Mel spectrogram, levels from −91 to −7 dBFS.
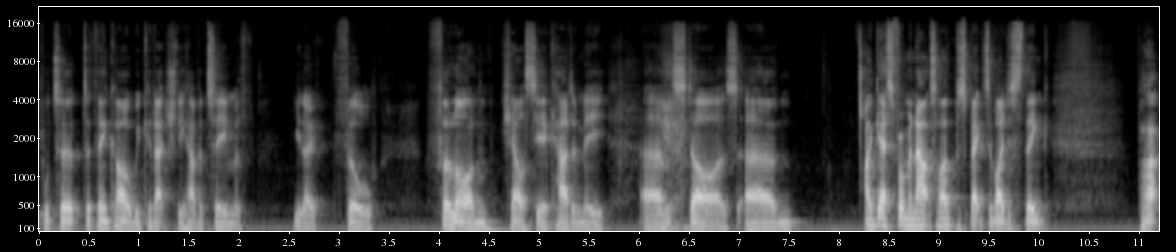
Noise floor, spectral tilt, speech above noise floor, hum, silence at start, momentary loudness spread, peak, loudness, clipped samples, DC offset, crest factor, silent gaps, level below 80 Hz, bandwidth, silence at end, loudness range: -54 dBFS; -5 dB/octave; 26 dB; none; 0 s; 13 LU; -8 dBFS; -29 LUFS; under 0.1%; under 0.1%; 22 dB; none; -52 dBFS; 16.5 kHz; 0 s; 5 LU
